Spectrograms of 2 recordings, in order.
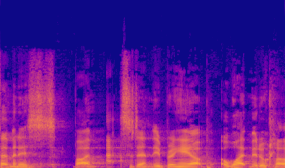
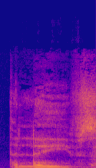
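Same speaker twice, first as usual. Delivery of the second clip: put-on low, much softer childlike answer after thinking; toddler son; 7 semitones lower, 10 dB quieter than usual. Toddler son answering mum's question, soft considered mumble. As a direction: mumble it like a pondering little boy. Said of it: "thought about it for ages and then went".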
